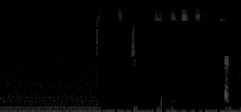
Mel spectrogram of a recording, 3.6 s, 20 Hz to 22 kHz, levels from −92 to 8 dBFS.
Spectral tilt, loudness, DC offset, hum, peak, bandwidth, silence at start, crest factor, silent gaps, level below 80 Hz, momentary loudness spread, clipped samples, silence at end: -2 dB/octave; -65 LUFS; under 0.1%; none; -46 dBFS; 18 kHz; 0 s; 22 dB; none; -76 dBFS; 8 LU; under 0.1%; 0 s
